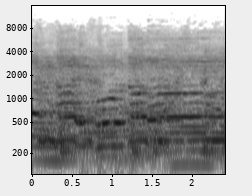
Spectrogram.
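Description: A man singing a Cantonese song into a handheld microphone over a karaoke backing track, his voice carrying held, wavering notes.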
